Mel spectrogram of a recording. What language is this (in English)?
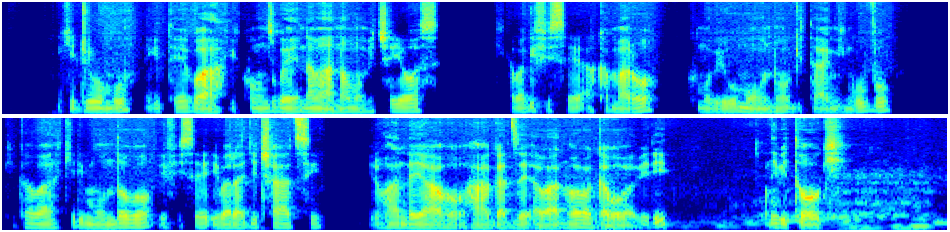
Rundi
